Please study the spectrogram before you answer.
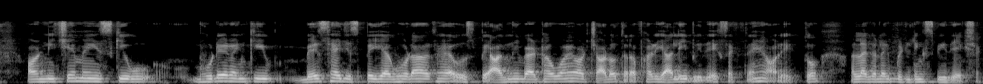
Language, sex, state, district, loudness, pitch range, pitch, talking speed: Hindi, male, Bihar, Samastipur, -19 LUFS, 120-135 Hz, 130 Hz, 230 wpm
